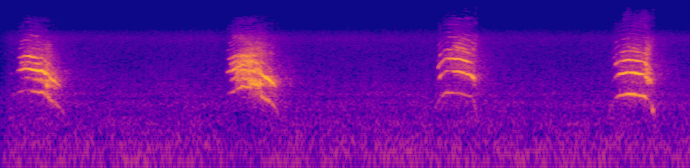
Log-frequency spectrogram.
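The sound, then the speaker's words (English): Four cougar calls at Yellowstone, each a loud, short, harmonic screech with a wailing, cat-like tone, spaced about two to three seconds apart with quiet in between. “Might sound familiar even if you don't live near a national park, but listen to this. This is a cougar.”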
